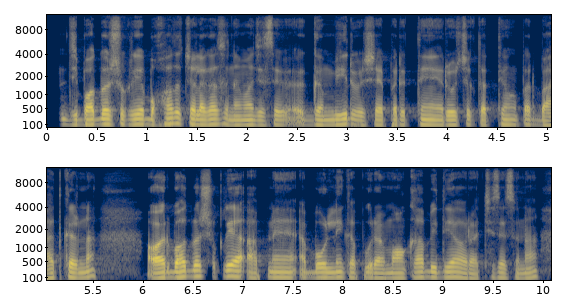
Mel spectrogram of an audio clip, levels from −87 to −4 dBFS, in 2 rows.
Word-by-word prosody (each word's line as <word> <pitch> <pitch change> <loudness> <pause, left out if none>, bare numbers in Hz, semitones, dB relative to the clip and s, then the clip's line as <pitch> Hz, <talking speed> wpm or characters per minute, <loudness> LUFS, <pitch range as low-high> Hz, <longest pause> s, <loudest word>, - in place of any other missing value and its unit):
जी, 110 -1 -4
बहुत-बहुत 110 +2 +4
शुक्रिया। 115 0 +1
बहुत 125 +1 0
अच्छा 120 -2 +2
लगा 110 0 +3
सिनेमा 105 -2 -1
जैसे 100 +1 -2 0.3
गंभीर 110 +2 0
विषय 100 0 -1
पर 105 0 -1
इतने 105 0 -2
रोचक 105 +1 -2
तथ्यों 110 -2 -4
पर 110 - -1
बात 95 +1 -1
करना। 115 +3 +2 0.6
और 105 +2 +7
बहुत-बहुत 125 +3 +4
शुक्रिया 135 -1 +3
आपने 110 +1 -3
अ, - - -5
बोलने 110 +2 0
का 110 0 -3
पूरा 105 -2 0
मौका 105 +3 0
भी 115 -1 -2
दिया 115 +1 +1
और 100 -2 -1
अच्छे 95 +3 -6
से 110 -1 -2
सुना। 100 +4 -5
110 Hz, 190 wpm, -24 LUFS, 105-115 Hz, 0.6 s, और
